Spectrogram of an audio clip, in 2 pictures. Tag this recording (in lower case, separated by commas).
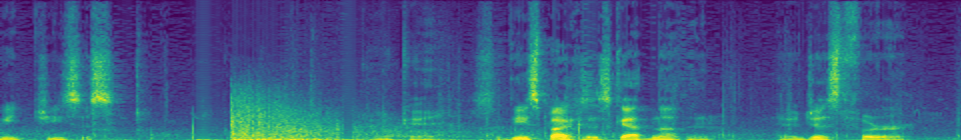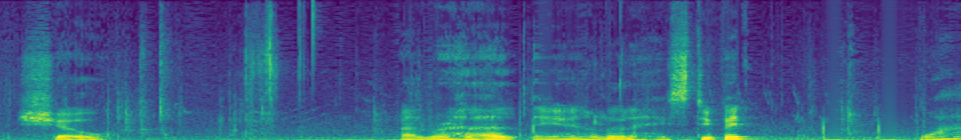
speech, gunshot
